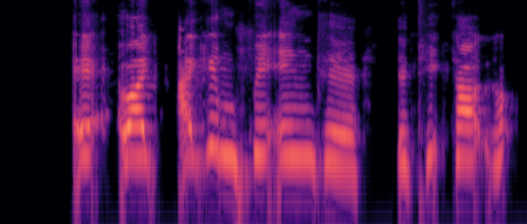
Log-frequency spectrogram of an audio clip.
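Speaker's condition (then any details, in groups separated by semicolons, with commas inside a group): Cerebral palsy; speech mocked for years for how it sounds, speaks on podcasts, avoids speaking in TikTok videos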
